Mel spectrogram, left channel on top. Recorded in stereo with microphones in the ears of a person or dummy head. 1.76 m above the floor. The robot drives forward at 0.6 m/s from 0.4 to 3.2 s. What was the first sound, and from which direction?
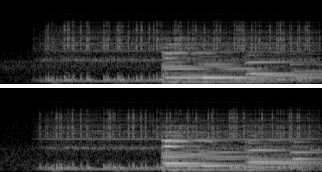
A piano, 5° right (ahead or behind).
